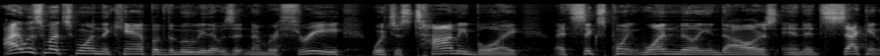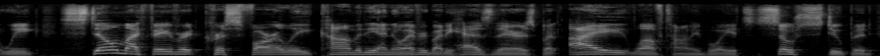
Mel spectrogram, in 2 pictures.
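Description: A man's voice: mid-range voice, expressive, moderate pace, hardly any pauses, a bit bright. A man in his thirties hosting a show solo, talking through charts in a chatty, enthusiastic way with wry asides. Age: 30s. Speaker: podcast host recapping box office. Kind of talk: conversational solo commentary on movie charts.

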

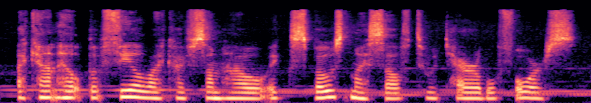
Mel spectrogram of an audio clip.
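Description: A woman's voice: mid-range voice, warm tone, lightly acted. A woman narrating a horror story in the first person as an uneasy young mother. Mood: uneasy, reflective. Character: uneasy young mother recounting an eerie encounter. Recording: narration over background music.

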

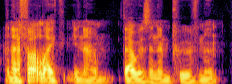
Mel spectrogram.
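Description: A man's voice: on the low side, quick pace, a little mellow, no room sound. A young man, a student, speaking casually and reflectively in an interview. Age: young adult. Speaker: student documentary maker, interviewee. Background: music.

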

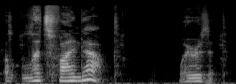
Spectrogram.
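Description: A man's voice: on the high side, lively intonation, measured pace, fairly bright tone. An actor playing a suspicious, insistent man investigating a murder in a radio mystery, speaking with accusing intensity. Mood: hushed, insistent. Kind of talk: radio mystery drama in Golden Age manner.

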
